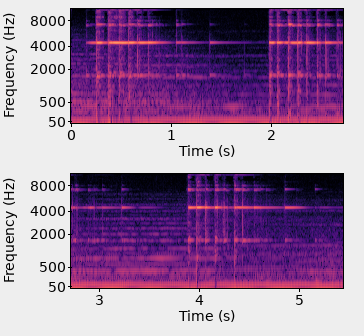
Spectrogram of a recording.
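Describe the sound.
Doorbell ringing at an apartment: three bursts of bright, rapid metallic ringing about two seconds apart, each one loud, then fading into a short quiet pause.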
